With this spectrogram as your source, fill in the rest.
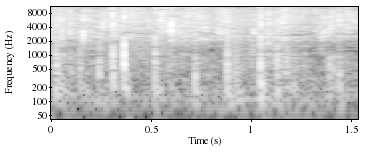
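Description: Rain falls in scattered, uneven drops striking a surface nearby, tapping in an irregular patter over a light background hiss.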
